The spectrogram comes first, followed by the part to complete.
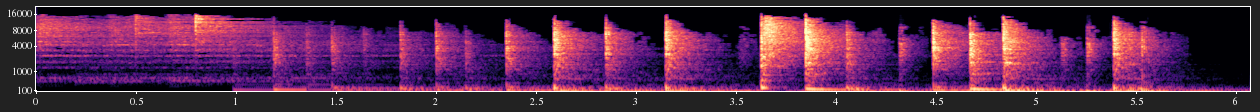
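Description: Music led by a drum kit with cymbals, snare and bass drum over a low bass line. It starts softly with a cymbal wash, then the full groove comes in about a second in with a steady beat.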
